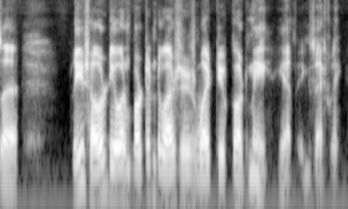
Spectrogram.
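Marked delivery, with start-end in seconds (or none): 1.1-4.1 call center hold voice. Retold or imitated. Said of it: "Josh Grover says".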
